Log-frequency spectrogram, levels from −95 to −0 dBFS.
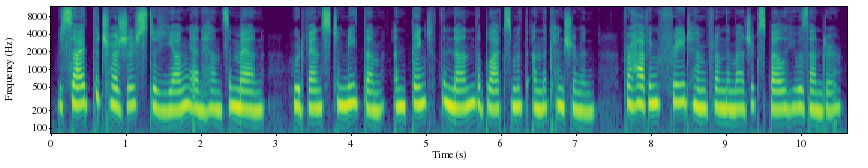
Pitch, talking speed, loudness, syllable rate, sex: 230 Hz, 190 wpm, -17 LUFS, 5.1 syllables/s, female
